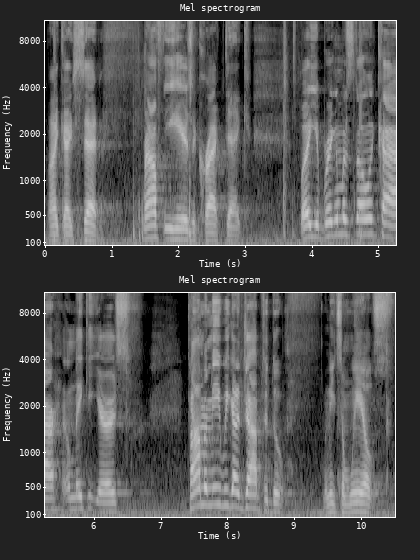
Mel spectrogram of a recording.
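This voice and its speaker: A man's voice: a little high, sing-song, a little slow, slight background noise, exaggerated voice. An actor playing a cocky, teasing male mobster in a video game. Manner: wisecracking, teasing, laughs loudly.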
